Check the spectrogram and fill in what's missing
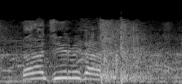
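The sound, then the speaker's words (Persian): A few sharp gunshot cracks ring out amid street noise during a street protest in Borujerd, Lorestan, Iran, on 23 Ordibehesht 1401, spaced irregularly over a couple of seconds, partly overlapping a raised, shouting voice. “دارن تیر میزنن 23 اردیبهشت 1401 بروجرد، شهرستان بروجرد، دارن تیر میزنن.”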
